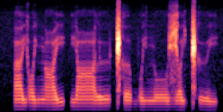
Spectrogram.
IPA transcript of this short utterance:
ajɔjŋɑj | jɑːlʉːǁʰə bojnoːʑʌj ǁʰʉj

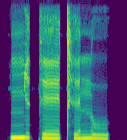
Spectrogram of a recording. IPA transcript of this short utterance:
ɲɪ˦˨keː˨tʰɪ˨nu˨

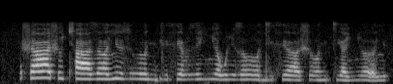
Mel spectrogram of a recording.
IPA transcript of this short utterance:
ʃaːʃɤcʰaː zɐːlʲɵz ɦɵnʲɡʲɵ xʲavzilʲʎɐwiːz ɤːdʲɐ xʲɐːʃɤːnʲ tʲa ʎəːlʲ

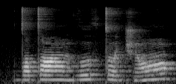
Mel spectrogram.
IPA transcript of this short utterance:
dˤøtˤɹɔ̃bʱoθ tɔt͡ʃɔ̃

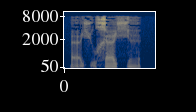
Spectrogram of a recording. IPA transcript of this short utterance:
æ̰çṵ xæçɛ̤

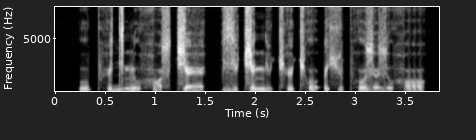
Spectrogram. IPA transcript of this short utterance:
u˨˩˦pʰʏ˥˨dʲə˥nu˥˨ hɔ˨˩˦st͡ɕɛ˥˨ | zʲu˥t͡ɕɛ˥˨nʲɵ˨˩˦ cʰʏ˥˨cʰo˨˩˦ ʔə˥çʏ˨˩˦ pʰo˥˨zɵ˥zu˥˨hɔ˨˩˦

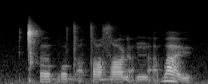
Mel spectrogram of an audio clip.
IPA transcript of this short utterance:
ǀʰəːbodə̰tˤo zˤəːɳa̰na̰bay̯

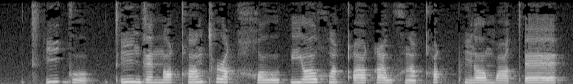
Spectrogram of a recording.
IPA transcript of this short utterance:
t͡sʼiɡʊ | tʼĩɡɛ nɔqʰũtʰə˞q χʊ | jʌχʷĩ qʼʌu̯qiwxə̃qʰʊq pʰĩɾʌmɑ tʼɛ

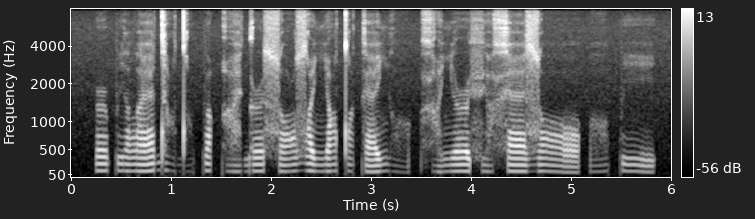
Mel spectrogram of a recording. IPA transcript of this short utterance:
ə˞pilˠædæ̤ dˤi̤pʊqæ̤ɡə˞ sɔzˤʌ ʎɛ tˤʊkæʎɔ̤ | xɑ̤ʎə˞fʲɑ̤ xæ zɔ | ɔ̤ pi

